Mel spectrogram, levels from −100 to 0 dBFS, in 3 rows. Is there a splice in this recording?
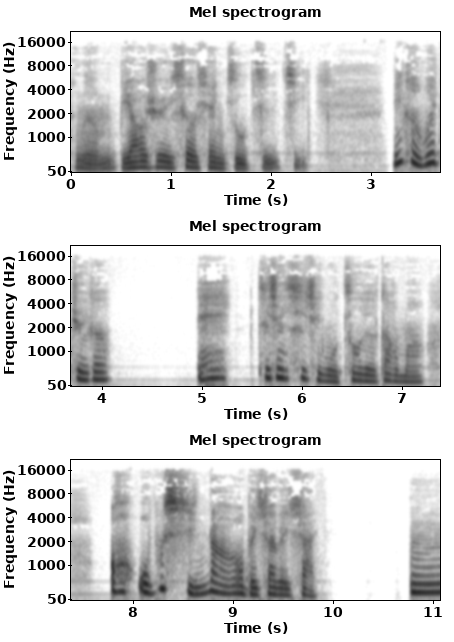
no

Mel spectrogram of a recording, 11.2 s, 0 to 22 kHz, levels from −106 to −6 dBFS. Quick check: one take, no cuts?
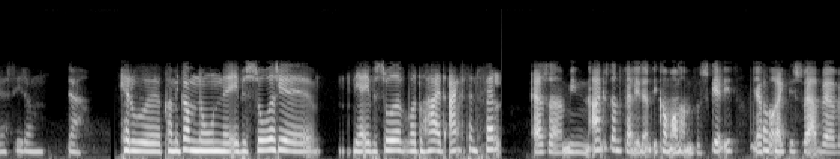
no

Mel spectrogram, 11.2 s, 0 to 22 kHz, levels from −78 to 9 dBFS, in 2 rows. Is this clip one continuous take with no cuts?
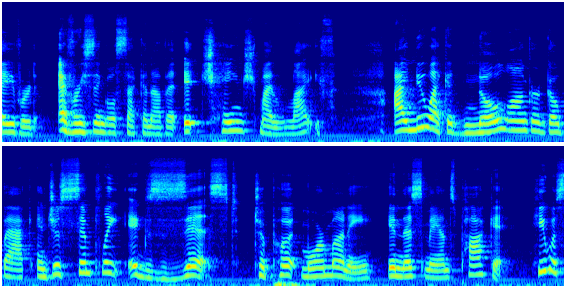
no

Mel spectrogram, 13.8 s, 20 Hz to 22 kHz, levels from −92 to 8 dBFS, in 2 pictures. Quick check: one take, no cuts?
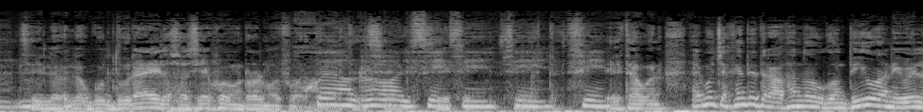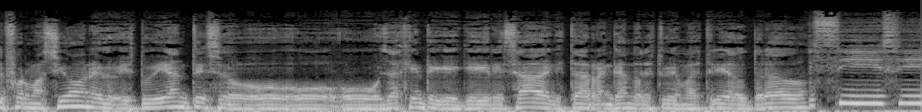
no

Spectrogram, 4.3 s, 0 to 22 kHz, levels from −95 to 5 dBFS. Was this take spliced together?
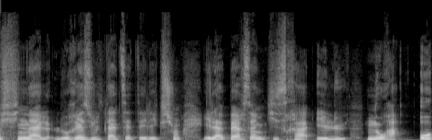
no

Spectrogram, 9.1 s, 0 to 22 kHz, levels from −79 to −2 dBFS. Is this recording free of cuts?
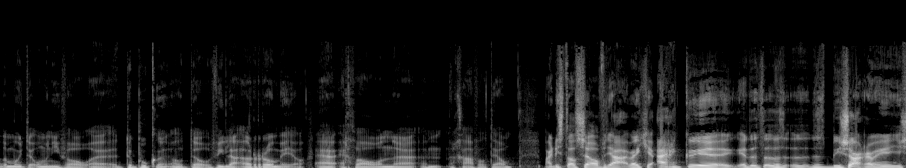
no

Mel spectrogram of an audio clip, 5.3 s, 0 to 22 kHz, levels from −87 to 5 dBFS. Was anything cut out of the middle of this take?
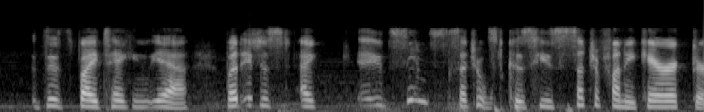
yes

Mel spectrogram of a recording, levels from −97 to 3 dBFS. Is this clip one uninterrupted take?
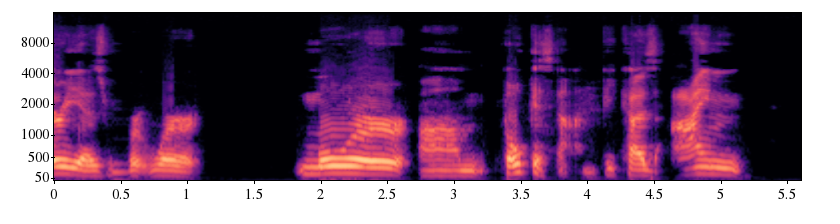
yes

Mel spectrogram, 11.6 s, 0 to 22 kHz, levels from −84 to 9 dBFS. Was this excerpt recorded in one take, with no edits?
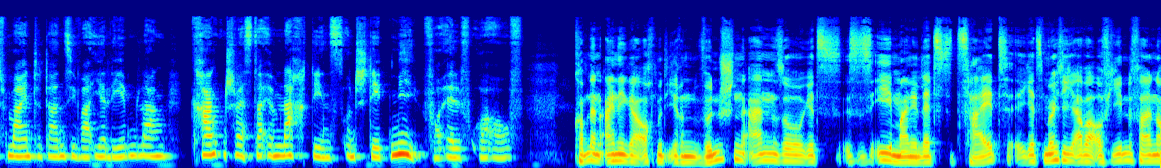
yes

